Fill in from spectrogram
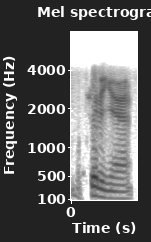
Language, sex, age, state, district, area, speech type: Tamil, male, 60+, Tamil Nadu, Madurai, rural, conversation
